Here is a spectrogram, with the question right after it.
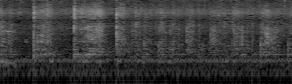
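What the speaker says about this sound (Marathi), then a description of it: "जोपर्यंत त्या मसाल्याला तेल सुटत नाही तोपर्यंत मसाला हे खालीवरी करत राहायचा चांगल्या प्रकारे." Masala being stirred in oil in a pan while making a paneer curry, with repeated scraping strokes over a soft continuous sizzle, close and fairly quiet.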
